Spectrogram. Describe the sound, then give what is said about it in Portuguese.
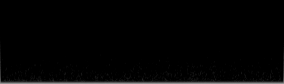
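Papers that were stuck down, a whole pile of them, are peeled away, a soft, steady crinkling hiss that runs unbroken for a few seconds with no voices over it. “Deixa eu tirar meus papéis colados aqui. Um monte de papel.”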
